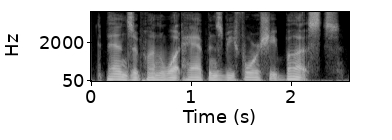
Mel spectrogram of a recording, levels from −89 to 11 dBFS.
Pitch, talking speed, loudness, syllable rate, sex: 95 Hz, 160 wpm, -17 LUFS, 5.0 syllables/s, male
